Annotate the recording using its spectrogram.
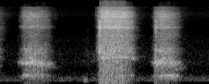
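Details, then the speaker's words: Simulated normal breath sound: three soft, blowing, hissing sounds imitating normal breathing, described as the sum of laryngotracheal sound and vesicular murmur. "el humano es la suma del ruido laringo traqueal más el murmullo vesicular se llama ruido respiratorio"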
